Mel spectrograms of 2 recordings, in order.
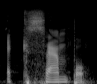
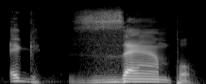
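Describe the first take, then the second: First: The x is pronounced with a ks sound. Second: The x is pronounced with a gz sound. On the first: The speaker calls it wrong. "It's not going to be K S sample. See, not example" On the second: The speaker calls it right. "it's going to be a G Z sound. So it's egg"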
